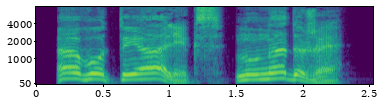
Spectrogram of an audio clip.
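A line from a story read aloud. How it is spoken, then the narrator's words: Cheerful. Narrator (Russian): весело обратился ко мне Хидеки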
